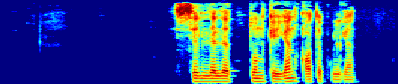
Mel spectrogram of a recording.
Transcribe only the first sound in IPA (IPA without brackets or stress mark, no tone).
s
